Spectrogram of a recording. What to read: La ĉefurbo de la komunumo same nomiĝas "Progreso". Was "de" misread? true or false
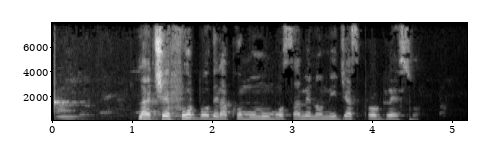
false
